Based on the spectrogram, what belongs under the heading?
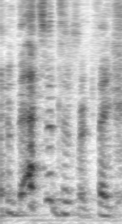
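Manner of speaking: quick line through a laugh. Real, not acted. Speaker laughing at his own accidental accent, amused. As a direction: chuckle as you say it.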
